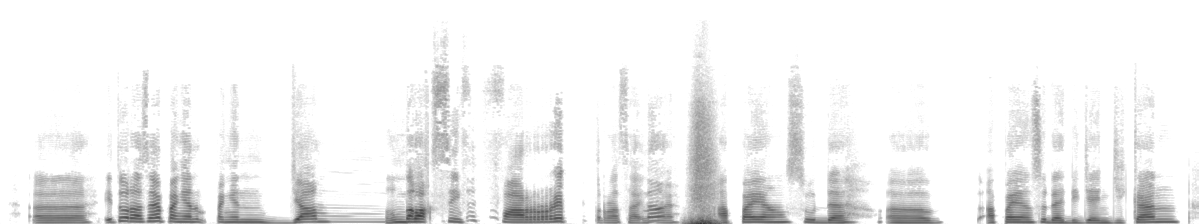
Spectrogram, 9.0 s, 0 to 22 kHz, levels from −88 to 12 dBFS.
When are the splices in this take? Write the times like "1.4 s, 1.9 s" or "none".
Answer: 5.1 s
